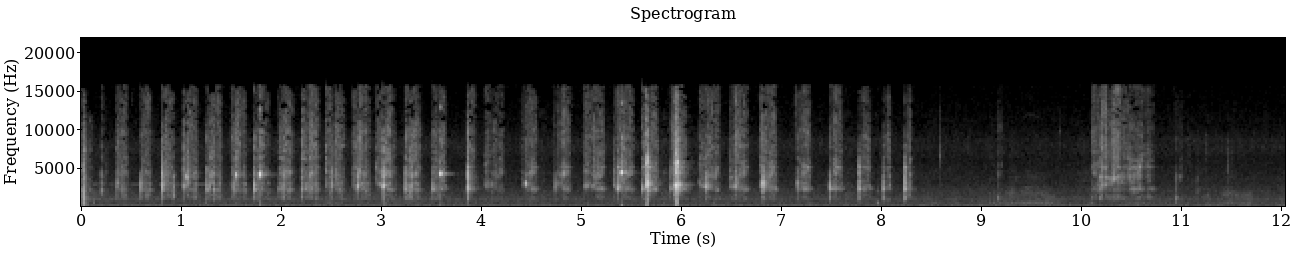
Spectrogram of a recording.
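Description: Plastic spoon scraping and tapping against a mixing cup as thick dental alginate is scraped out into a smaller cup: quick strokes, about five a second, for about eight seconds, then they stop. A short soft rustle comes near the end.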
